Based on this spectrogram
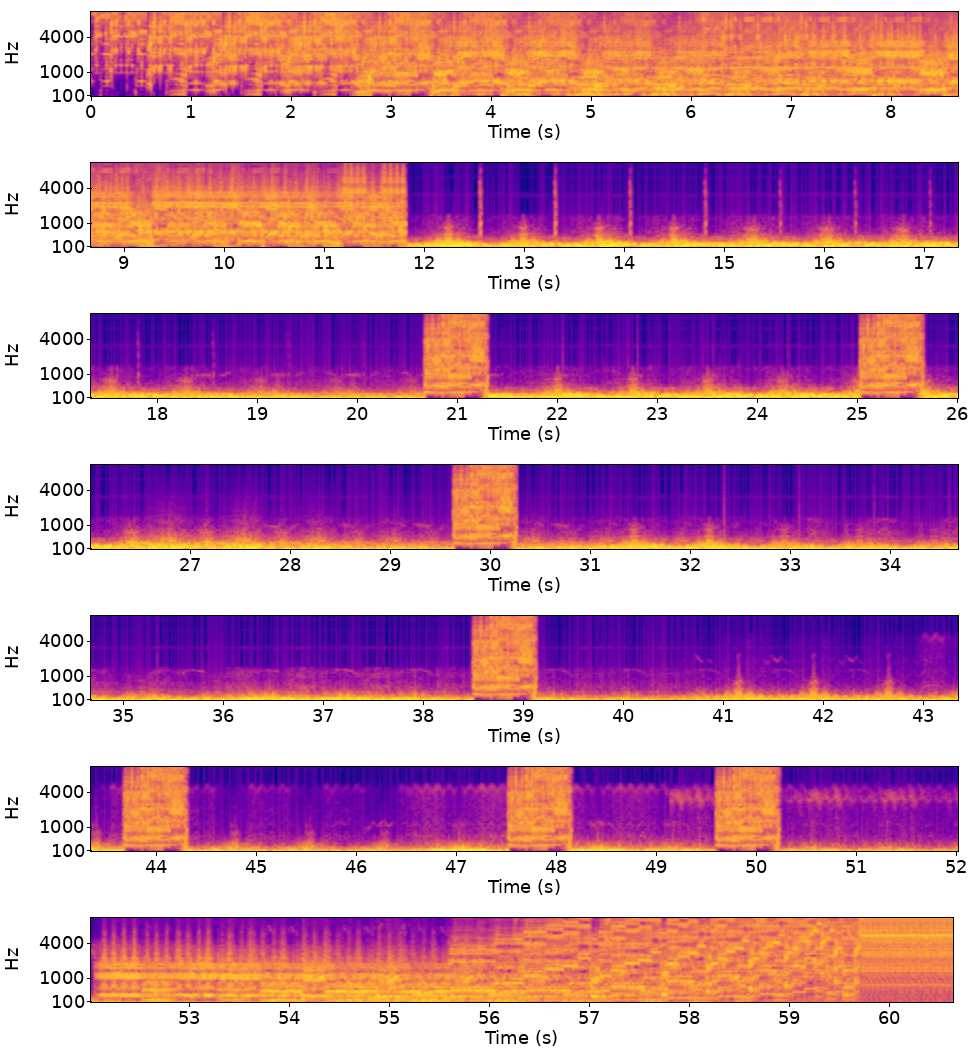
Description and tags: This sound need no explanation. If you play this one minute clip with full volume in darkness and being aone, your hair will rise.
creepy, fear, terror, horror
